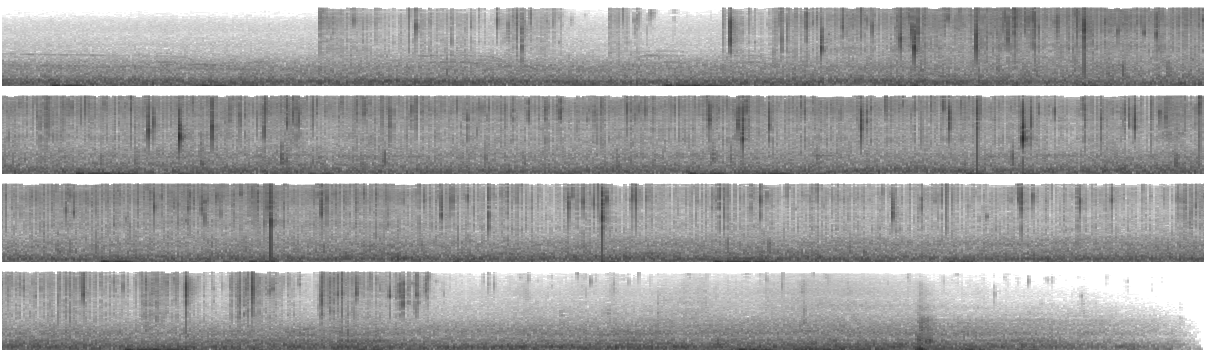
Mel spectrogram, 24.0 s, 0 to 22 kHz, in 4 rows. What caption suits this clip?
Water dripping. Recorded with Zoom H4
